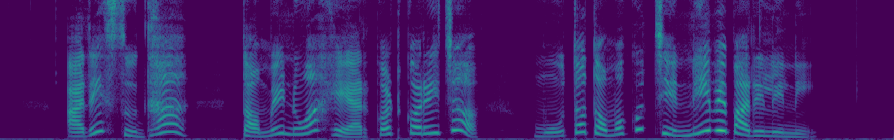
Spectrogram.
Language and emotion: Odia, surprised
